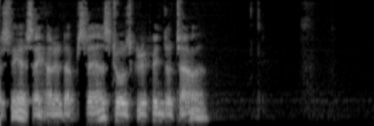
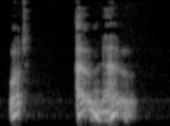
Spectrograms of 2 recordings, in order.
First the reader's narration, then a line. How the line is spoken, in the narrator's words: Hermione squeaked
